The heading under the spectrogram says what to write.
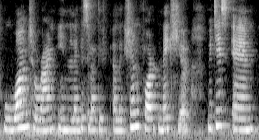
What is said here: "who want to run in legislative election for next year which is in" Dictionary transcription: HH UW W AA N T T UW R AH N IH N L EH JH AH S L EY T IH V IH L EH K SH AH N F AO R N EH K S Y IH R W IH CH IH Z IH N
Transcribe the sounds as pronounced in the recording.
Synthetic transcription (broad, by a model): HH UW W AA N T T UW R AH N IH N L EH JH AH S L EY T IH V IH L EH K SH AH N F AO R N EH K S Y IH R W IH CH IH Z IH N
